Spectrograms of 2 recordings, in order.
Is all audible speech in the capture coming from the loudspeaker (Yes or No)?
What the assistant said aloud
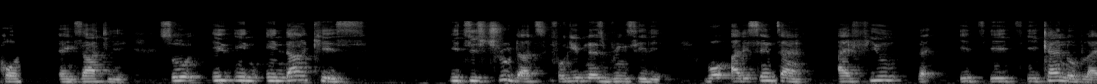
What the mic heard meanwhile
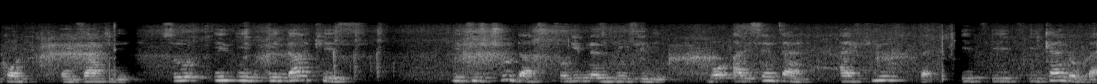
Yes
